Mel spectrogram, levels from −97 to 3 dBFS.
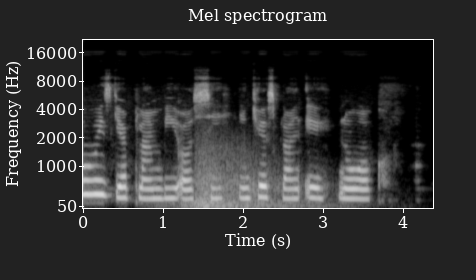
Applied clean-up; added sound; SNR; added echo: none; Thunder; 18 dB; none.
